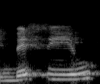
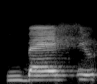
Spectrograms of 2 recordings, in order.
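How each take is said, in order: First: It carries the Portuguese stress pattern. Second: It carries the Spanish stress pattern. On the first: This is the Portuguese word. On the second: This is the Spanish word.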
